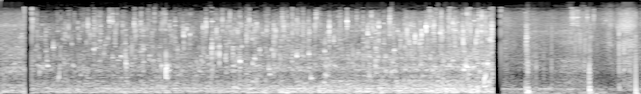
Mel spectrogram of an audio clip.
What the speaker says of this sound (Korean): 그 안에 물소리를 한번 들어볼까요?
